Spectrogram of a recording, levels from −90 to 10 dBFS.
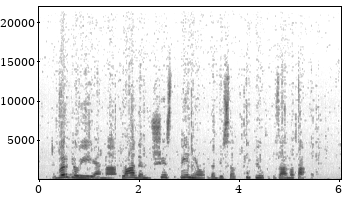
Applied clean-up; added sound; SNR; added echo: classical method spectral subtraction.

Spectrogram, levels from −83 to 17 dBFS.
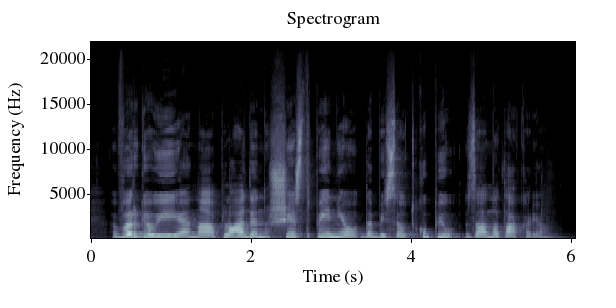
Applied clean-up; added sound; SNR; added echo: none; none; none; none.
